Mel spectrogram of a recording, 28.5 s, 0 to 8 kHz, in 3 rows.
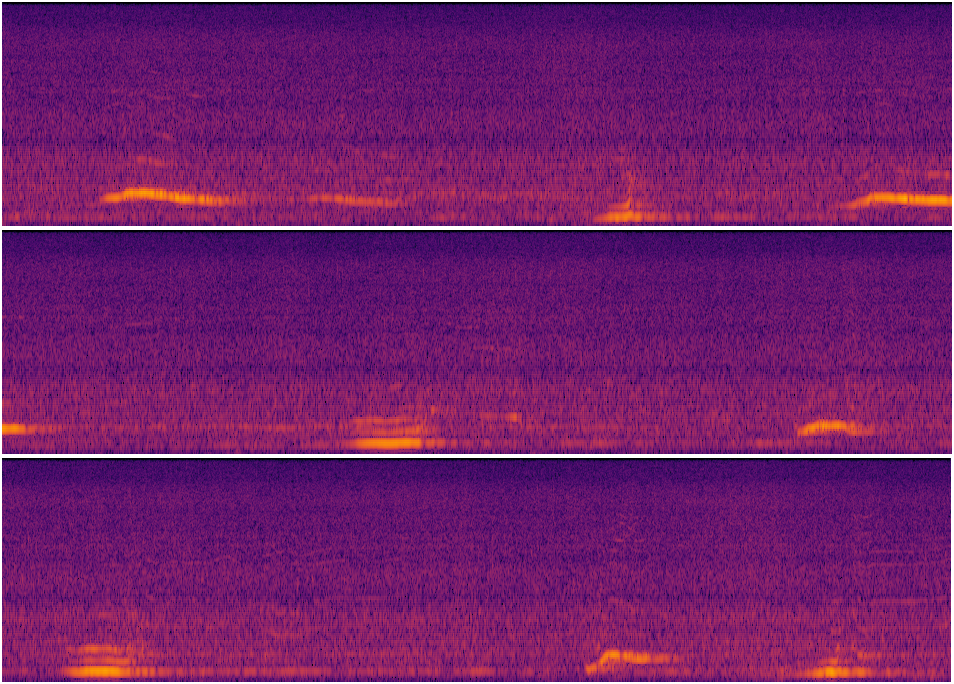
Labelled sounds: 1.4	1.6	humpback whale, 0.81 to 0.94 kHz
10.7	11.0	humpback whale, 2.1 to 2.2 kHz

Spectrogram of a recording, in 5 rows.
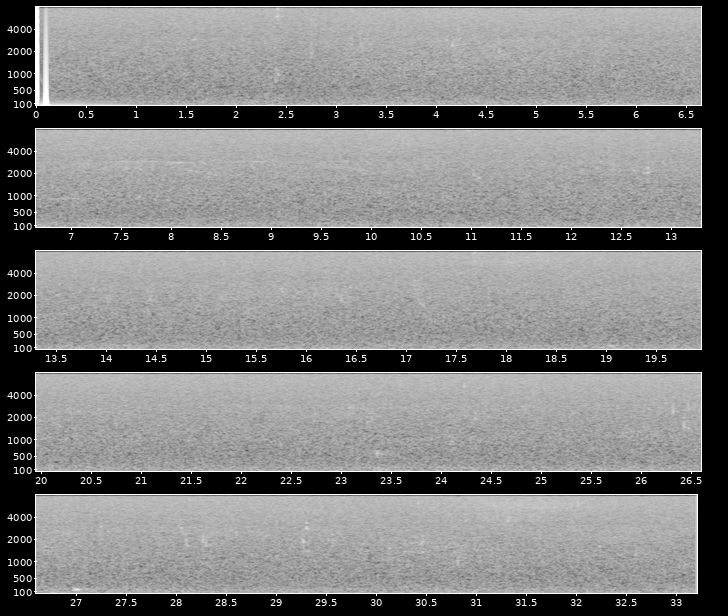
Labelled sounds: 7.4	9.4	killer whale, Bigg's (transient), Gulf of Alaska transient, 1.7 to 3.1 kHz

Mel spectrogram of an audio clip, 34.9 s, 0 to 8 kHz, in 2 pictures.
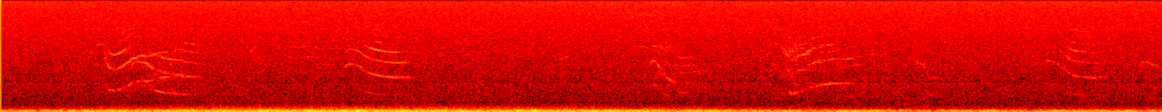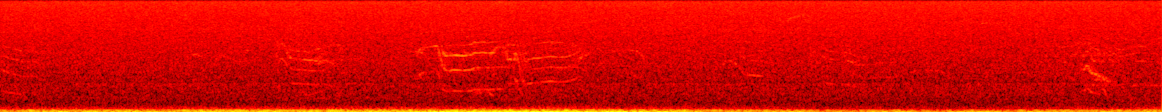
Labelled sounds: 1.6	3.0	killer whale, Bigg's (transient), 0.80 to 2.2 kHz
5.2	6.2	killer whale, Bigg's (transient), 0.86 to 2.3 kHz
9.8	10.4	killer whale, Bigg's (transient), 0.80 to 1.7 kHz
11.9	12.8	killer whale, Bigg's (transient), 0.80 to 2.1 kHz
15.9	17.6	killer whale, Bigg's (transient), 0.86 to 2.1 kHz
22.0	22.4	killer whale, Bigg's (transient), 1.3 to 1.6 kHz
23.7	25.0	killer whale, Bigg's (transient), 1.1 to 7.8 kHz
25.3	26.1	killer whale, Bigg's (transient), 0.80 to 2.5 kHz
28.5	28.9	killer whale, Bigg's (transient), 0.93 to 1.2 kHz
30.1	30.4	killer whale, Bigg's (transient), 1.3 to 1.5 kHz
33.6	34.1	killer whale, Bigg's (transient), 0.80 to 1.3 kHz

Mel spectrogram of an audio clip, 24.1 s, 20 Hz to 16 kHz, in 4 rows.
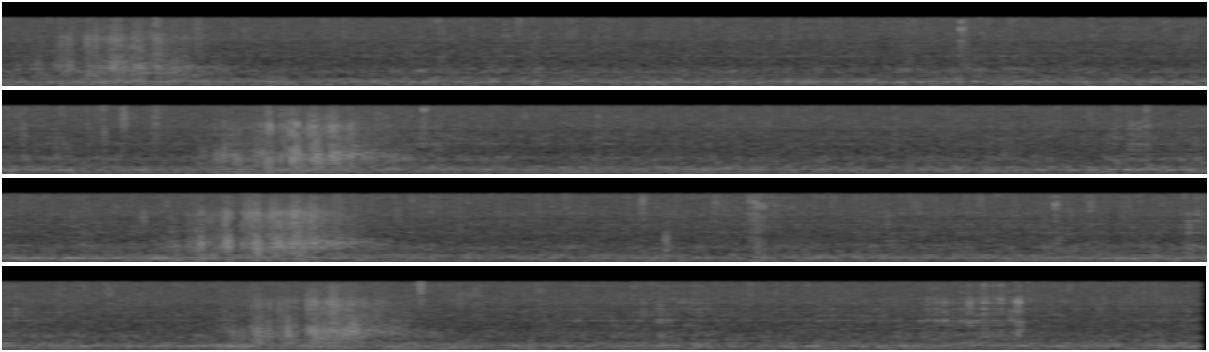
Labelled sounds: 13.6	13.9	invertebrate grinding on or near the hydrophone, 0.81 to 1.0 kHz

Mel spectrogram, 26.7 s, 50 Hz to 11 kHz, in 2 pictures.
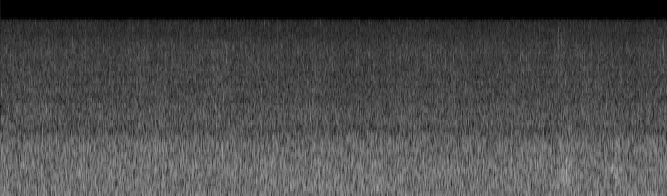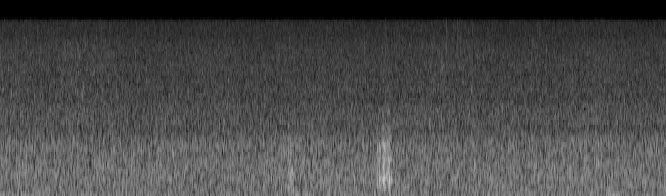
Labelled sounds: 20.9	21.1	croaking sound likely from a nearby submerged object, 0.78 to 0.97 kHz

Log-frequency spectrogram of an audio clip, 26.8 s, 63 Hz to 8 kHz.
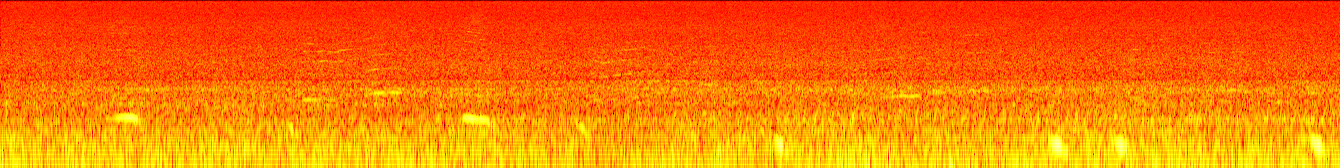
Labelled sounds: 6.7	7.0	humpback whale, 1.7 to 2.0 kHz
9.3	9.7	humpback whale, 3.0 to 3.2 kHz

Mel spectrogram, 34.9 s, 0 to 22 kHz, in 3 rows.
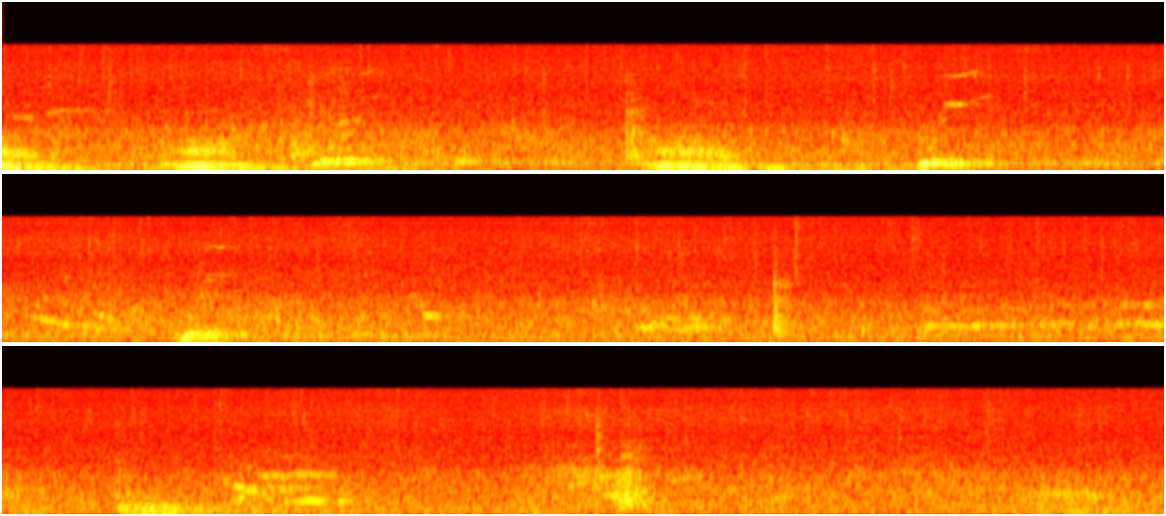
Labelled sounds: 0.1	1.0	humpback whale, 1.2 to 1.6 kHz
3.4	3.8	humpback whale, 1.1 to 4.2 kHz
9.4	10.0	humpback whale, 1.6 to 4.2 kHz
13.6	13.9	humpback whale, 1.6 to 1.9 kHz
25.8	26.5	humpback whale, 0.81 to 1.0 kHz
29.1	29.4	humpback whale, 0.78 to 0.97 kHz

